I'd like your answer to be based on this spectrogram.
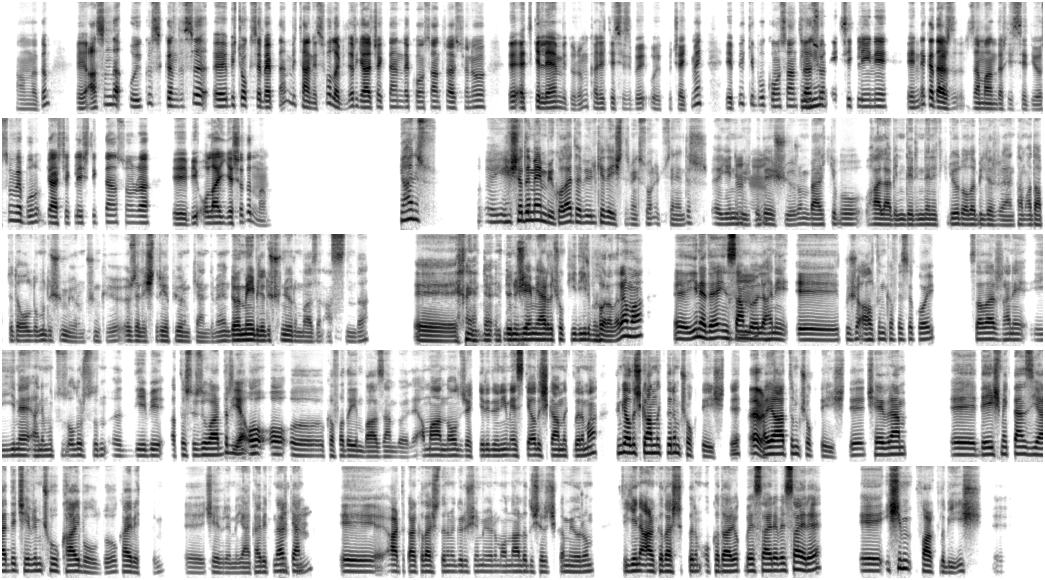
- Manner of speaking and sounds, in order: other background noise; tapping; chuckle
- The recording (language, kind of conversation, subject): Turkish, advice, Konsantrasyon ve karar verme güçlüğü nedeniyle günlük işlerde zorlanıyor musunuz?
- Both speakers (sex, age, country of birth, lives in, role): male, 25-29, Turkey, Spain, advisor; male, 40-44, Turkey, Netherlands, user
